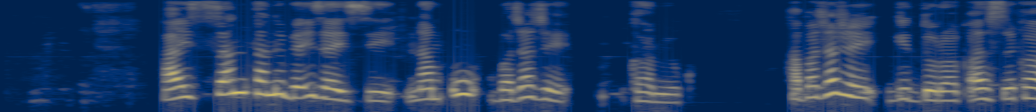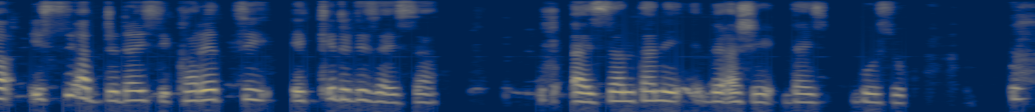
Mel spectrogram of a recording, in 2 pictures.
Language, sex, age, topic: Gamo, female, 18-24, government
